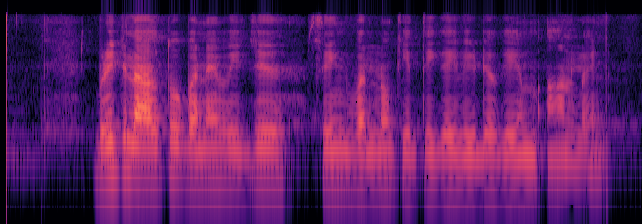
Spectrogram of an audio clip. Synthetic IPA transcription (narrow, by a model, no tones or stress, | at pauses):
bɾɪd͡ʒlaːlt̪õːbənẽːʋɪt͡ʃsɪ̃ŋɡʋəlːõːkiːt̪iːɡəiːʋiːɖijoːɡeːmaːnlaːɪn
